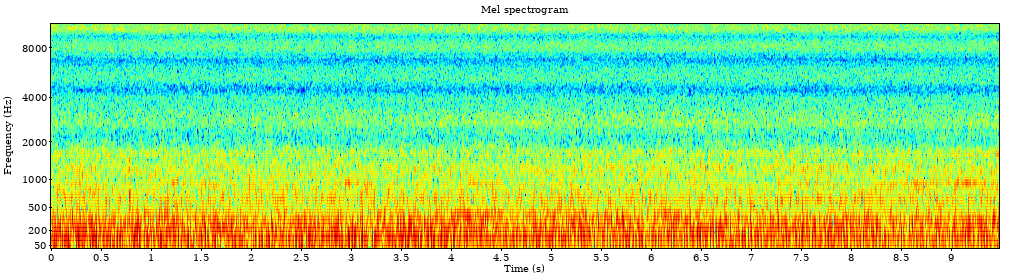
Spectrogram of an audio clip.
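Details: 2008 Toyota Tacoma on a cold start: the engine idles low and uneven with an irregular stumble from a misfire, checked with a vacuum reading.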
